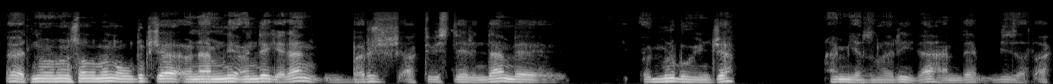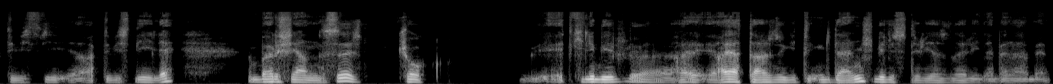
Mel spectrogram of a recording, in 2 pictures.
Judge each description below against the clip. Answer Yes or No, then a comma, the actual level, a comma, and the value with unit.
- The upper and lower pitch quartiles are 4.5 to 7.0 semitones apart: No, average, 3.8 semitones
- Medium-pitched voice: No, low, 110 Hz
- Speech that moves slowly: Yes, slow, 85 wpm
